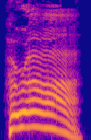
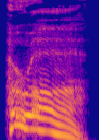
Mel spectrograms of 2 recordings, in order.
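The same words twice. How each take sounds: First: High squeaky cheer. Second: Many voices cheering back; crowd cheer. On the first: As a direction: cheer like a mascot. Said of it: "cried Sun". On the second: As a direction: answer the cheer together. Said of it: "cried everyone else". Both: A narrator's reading.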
